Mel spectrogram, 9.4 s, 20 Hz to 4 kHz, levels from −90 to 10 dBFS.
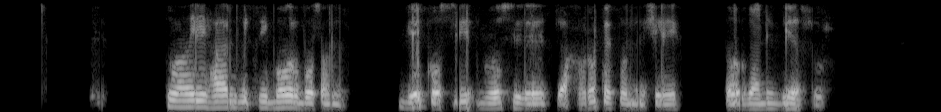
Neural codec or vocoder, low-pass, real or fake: codec, 32 kHz, 1.9 kbps, SNAC; 3.6 kHz; fake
